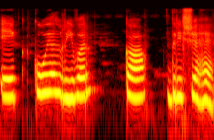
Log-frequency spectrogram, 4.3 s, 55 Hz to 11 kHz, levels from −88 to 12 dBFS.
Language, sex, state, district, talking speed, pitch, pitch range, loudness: Hindi, female, Jharkhand, Palamu, 85 wpm, 290 Hz, 280-330 Hz, -15 LUFS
